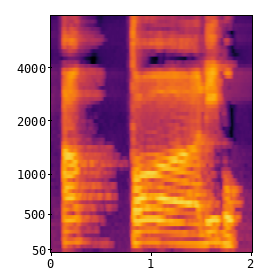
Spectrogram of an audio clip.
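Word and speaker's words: الطالب: So, ang pagbigkas sa kanya ay at-talibu. So, at-talibu. So, ang ta dito ay may harful mad. Yung alif, mayroon siyang long vowel. Kaya kailangan mahaba din po ang pagbigkas natin sa kanya.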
